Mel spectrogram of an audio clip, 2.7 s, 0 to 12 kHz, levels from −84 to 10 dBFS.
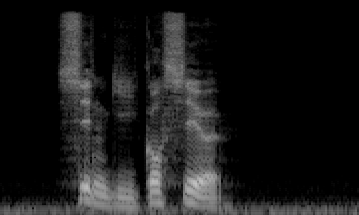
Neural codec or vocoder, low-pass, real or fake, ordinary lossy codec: autoencoder, 22.05 kHz, a latent of 192 numbers a frame, VITS, trained on many speakers; 9.9 kHz; fake; MP3, 64 kbps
